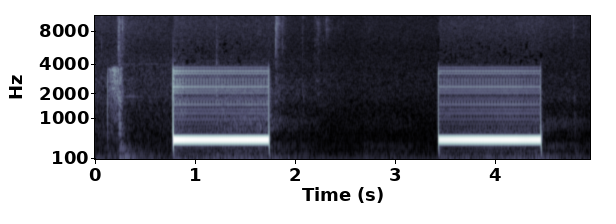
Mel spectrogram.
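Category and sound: signal or alarm, telephone line tone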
